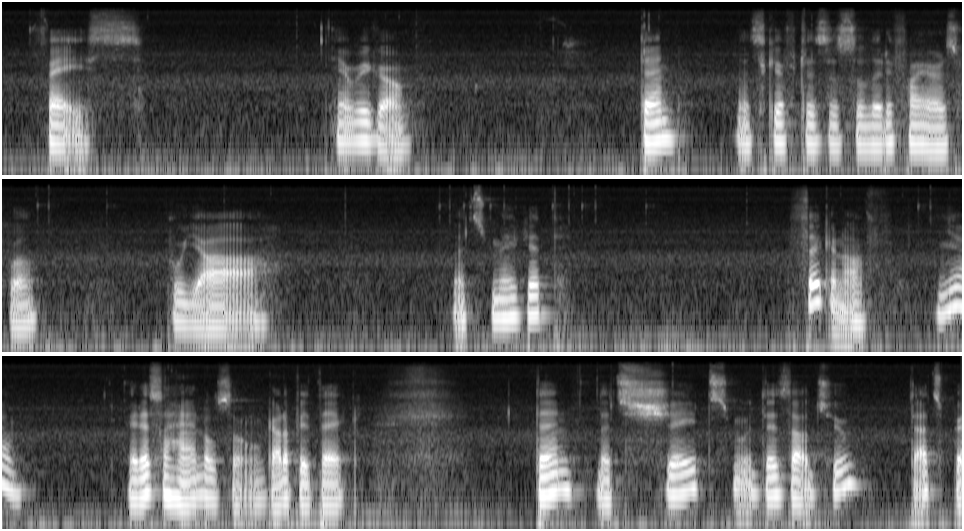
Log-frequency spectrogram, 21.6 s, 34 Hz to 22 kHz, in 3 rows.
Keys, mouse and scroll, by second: 0.7-3.5 middle drag, 3.5-4.1 scroll down 2, 4.1 Tab, 7.6 click, 8.1-10.6 middle drag, 10.6-12.1 drag, 12.1-14.1 middle drag, 14.1 click, 14.9-15.4 scroll down 2, 15.4-17.9 shift+middle drag, 17.9 Tab, 18.5 Tab, 18.8-19.9 right drag, 19.9-20.4 scroll up 2, 20.4-21.6 middle drag.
